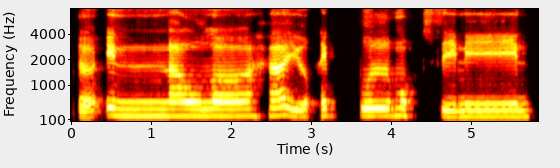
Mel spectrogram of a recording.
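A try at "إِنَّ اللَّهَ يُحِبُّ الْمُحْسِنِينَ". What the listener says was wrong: Nah, kan haknya itu yang lafaz jalalah itu, nah itu ha besar. Ini Bunda dibacanya nih semua hanya sama semua makanya jadi bingung gitu. Makanya hampir semuanya dari tengah semua kedengeran di kuping saya gitu ya. Nggak apa-apa sih kalau maksudnya memang ke situ.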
